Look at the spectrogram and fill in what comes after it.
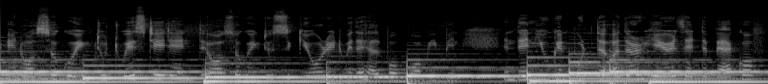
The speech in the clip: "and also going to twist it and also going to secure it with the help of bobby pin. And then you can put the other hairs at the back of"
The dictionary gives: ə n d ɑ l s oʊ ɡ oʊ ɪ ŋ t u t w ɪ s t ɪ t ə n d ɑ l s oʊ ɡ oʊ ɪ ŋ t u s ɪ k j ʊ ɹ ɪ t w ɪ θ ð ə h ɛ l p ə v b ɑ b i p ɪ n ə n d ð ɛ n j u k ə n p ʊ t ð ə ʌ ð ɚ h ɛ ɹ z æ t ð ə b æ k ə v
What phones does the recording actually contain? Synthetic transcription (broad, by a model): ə n d ɑ l s oʊ ɡ oʊ ɪ ŋ t u t w ɪ s t ɪ t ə n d ɑ l s oʊ ɡ oʊ ɪ ŋ t u s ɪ k j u ɹ ɪ t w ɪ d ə h ɛ l p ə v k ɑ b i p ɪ ə n d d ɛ n j u k ə n p ʊ t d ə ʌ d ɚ h ɛ ɹ z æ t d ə b æ k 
